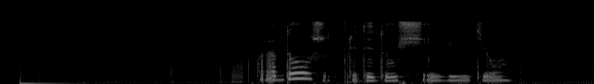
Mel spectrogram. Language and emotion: Russian, sad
